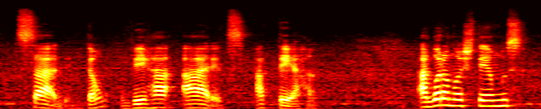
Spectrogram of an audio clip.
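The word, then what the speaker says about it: והארץ: Bem devagarzinho a pronúncia para você entender. Então, a primeira palavra que nós temos aqui é Vehaaretz.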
